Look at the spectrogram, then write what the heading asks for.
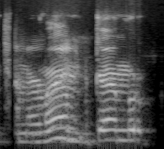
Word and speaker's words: Cameroon: So it's the word camera without the A and the word noon without the N. So Cameroon. Cameroon.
